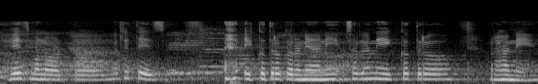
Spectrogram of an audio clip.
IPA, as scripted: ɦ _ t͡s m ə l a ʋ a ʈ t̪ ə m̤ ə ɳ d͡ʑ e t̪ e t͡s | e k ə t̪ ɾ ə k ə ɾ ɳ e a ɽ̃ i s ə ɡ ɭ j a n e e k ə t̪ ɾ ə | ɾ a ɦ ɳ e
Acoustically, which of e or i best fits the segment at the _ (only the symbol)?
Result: e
